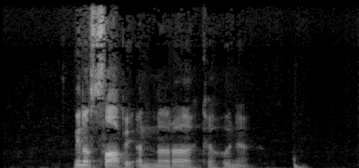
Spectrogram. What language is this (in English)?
Arabic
